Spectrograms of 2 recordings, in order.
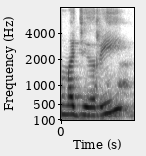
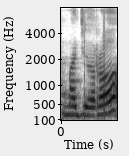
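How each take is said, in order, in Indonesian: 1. Vokal setelah r adalah i penuh. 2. Vokal setelah r adalah a terbuka yang jelas. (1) "atau majuri" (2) "jangan lagi ada yang membaca majuro"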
